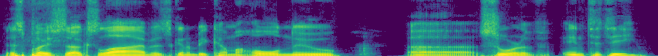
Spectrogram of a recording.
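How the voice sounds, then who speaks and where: A man's voice: low-pitched, animated, normal speed, mellow, dry recording. An American man co-hosting a comedy podcast, laid-back and crude, saying dude a lot. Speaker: podcast co-host. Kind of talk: casual podcast banter.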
